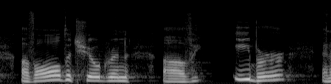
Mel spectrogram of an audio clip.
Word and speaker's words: Eber: all the children of Eber and I understand the way to pronounce that is Heber from which we get the word Hebrew right okay the father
